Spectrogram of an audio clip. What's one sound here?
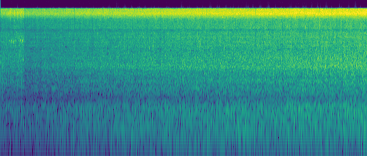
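Heavy rain pours down steadily and grows louder.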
